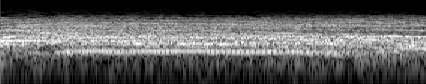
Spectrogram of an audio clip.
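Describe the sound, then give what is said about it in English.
A studio audience roars together for a few seconds, voting on a challenge with cheers for Kenneth and boos for Clement Freud, blending into one loud, steady wall of crowd noise with no single voice standing out. “And if you disagree, would you please boo?”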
